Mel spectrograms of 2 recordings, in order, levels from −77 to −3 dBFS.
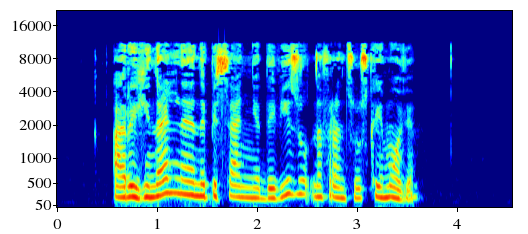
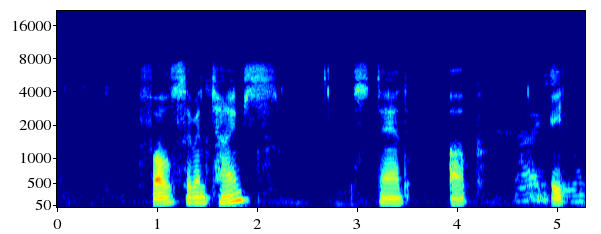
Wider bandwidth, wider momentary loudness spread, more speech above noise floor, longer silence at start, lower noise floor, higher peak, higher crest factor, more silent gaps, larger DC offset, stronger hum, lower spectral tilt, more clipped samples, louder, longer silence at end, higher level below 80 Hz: first, 11.5 kHz vs 8 kHz; second, 9 LU vs 19 LU; first, 57 dB vs 37 dB; second, 0.55 s vs 0.85 s; first, -73 dBFS vs -69 dBFS; first, 0 dBFS vs -10 dBFS; second, 18 dB vs 24 dB; neither; neither; neither; second, -3 dB/octave vs -6 dB/octave; neither; first, -15 LUFS vs -33 LUFS; first, 0.95 s vs 0 s; about the same, -62 dBFS vs -66 dBFS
